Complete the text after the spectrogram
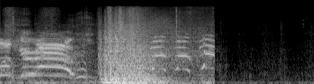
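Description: A loud blast bursts close by.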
